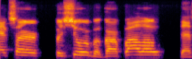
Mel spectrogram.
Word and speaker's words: Garofalo: And I think you know my last name is Garfalo when you say it. The O is silent. Yes, which I had to say it a few times because I Okay, was good. going to say Garfalo because I was saying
